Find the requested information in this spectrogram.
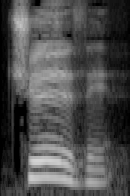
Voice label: "ciove", dialettu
